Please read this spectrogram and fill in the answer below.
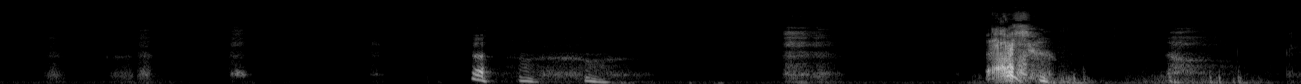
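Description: Quiet sniffs and an indrawn breath build up, then a loud explosive sneeze near ten seconds, followed by a softer exhale. Sneezing.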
